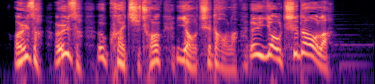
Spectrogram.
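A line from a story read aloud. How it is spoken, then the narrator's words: Father shouting loudly. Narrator (Chinese): 爸爸站在我的耳边大声喊道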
